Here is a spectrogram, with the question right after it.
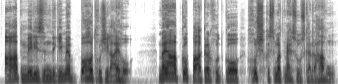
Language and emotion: Urdu, happy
